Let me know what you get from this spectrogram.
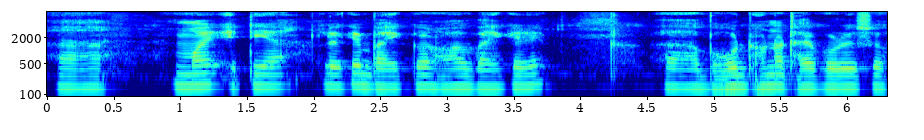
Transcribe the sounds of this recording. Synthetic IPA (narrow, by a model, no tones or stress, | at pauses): mojetijalojkɛbajkɔɹɦɔwabajkaɹɛ | boɦut̚dʱɔɹnɔtʰajpoɹijsʊ̃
